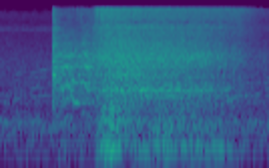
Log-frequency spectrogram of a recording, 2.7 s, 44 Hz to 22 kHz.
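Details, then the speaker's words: Rebuilt 5.7L Hemi just installed in a 2005 Chrysler 300C: cranks, catches, flares briefly, then revs sag and it dies; cause found to be the MAP sensor on the back of the intake manifold left unplugged. Stall after start, disconnected MAP sensor. "I figed F out what the problem was there was a sensor on the back of the intake manifold called your map sensor that just wasn't hooked up that was it"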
